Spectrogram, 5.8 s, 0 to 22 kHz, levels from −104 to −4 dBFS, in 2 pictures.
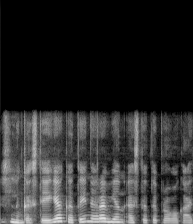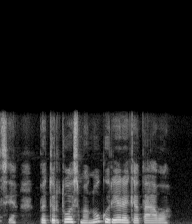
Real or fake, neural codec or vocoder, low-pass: real; none; 10.8 kHz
